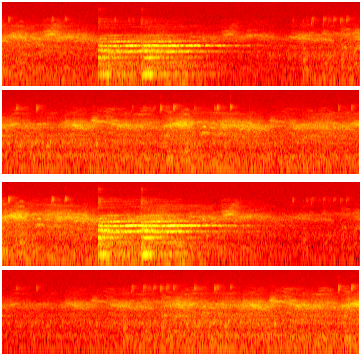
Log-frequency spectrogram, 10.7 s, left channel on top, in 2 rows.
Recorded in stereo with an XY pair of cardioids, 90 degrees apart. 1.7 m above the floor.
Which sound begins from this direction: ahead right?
An alarm, at 1.4 s.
